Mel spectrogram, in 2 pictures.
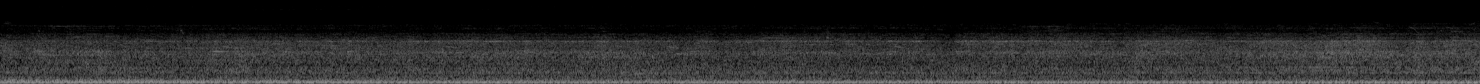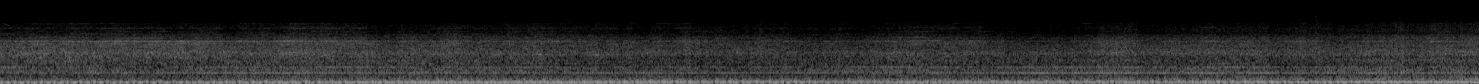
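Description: Diesel freight locomotive running under power, a steady low rumble that grows a little louder in the second half as the train approaches.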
